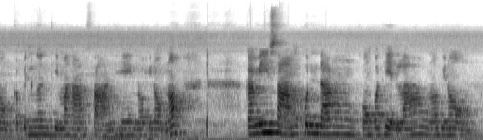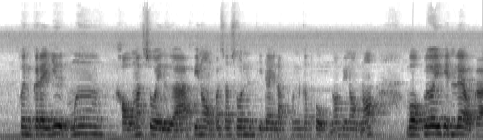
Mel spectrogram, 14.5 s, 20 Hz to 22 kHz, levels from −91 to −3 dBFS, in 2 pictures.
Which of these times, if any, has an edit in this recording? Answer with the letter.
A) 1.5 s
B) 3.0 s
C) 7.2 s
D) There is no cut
B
